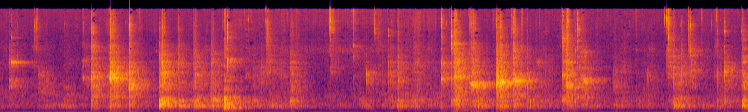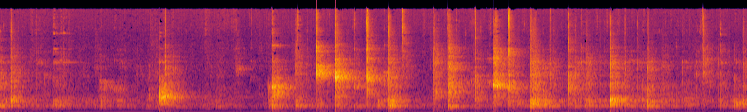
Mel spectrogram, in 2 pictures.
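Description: Close-miked eating sounds as someone bites and chews chicken wings: wet mouth clicks and smacks run throughout, with louder bites and chewing bursts every few seconds.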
